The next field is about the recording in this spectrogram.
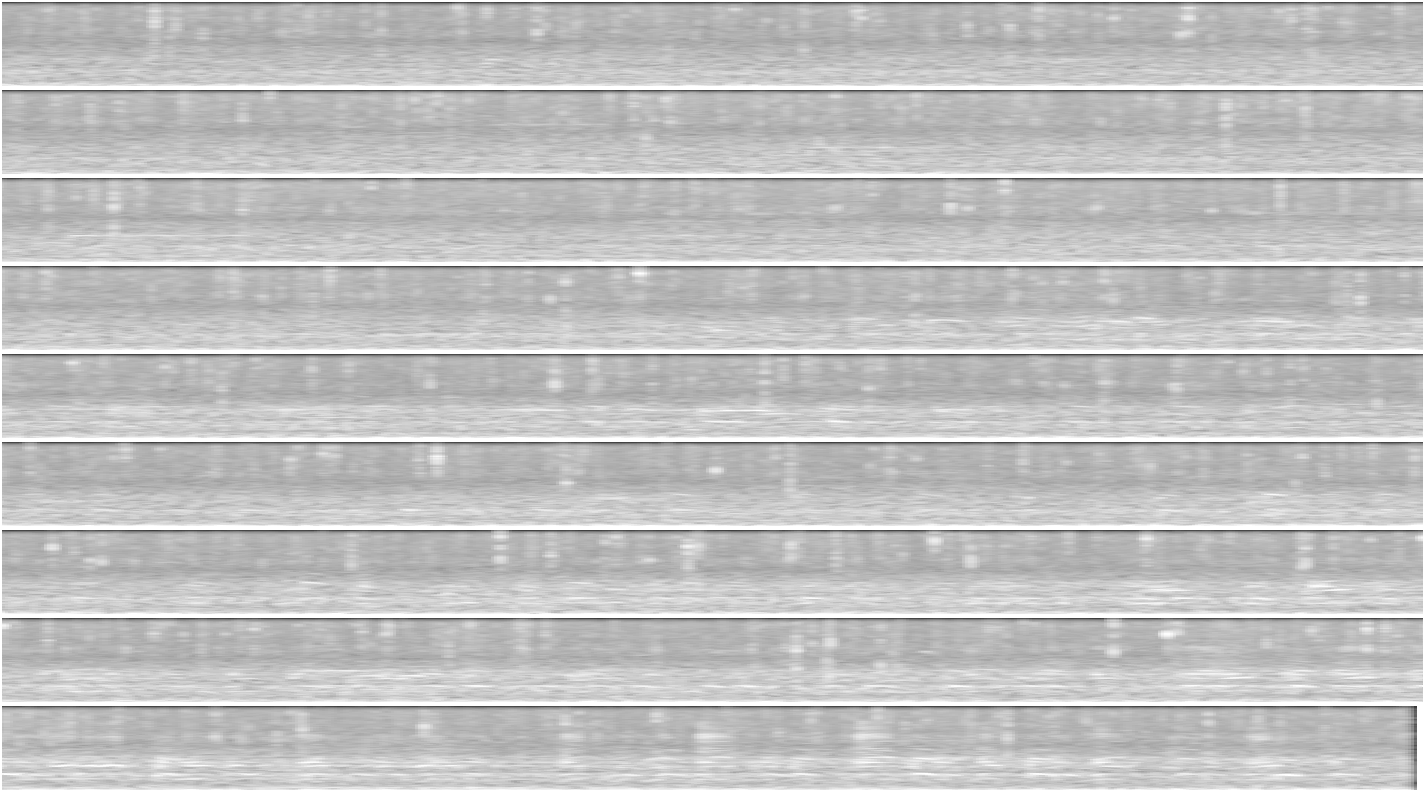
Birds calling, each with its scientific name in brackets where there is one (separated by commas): Red-winged Blackbird (Agelaius phoeniceus), Canada Goose (Branta canadensis)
